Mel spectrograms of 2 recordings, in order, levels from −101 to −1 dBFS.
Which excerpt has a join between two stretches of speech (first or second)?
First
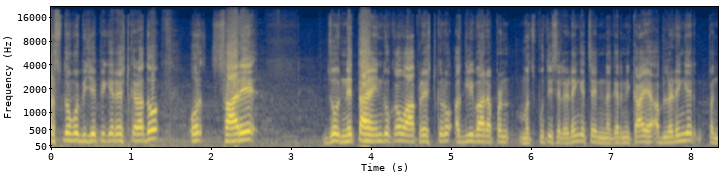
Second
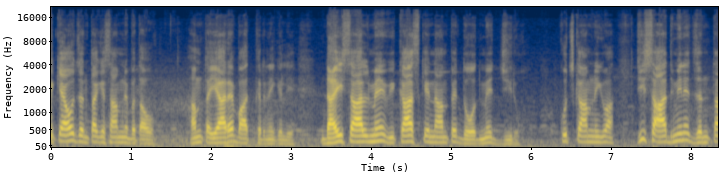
second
